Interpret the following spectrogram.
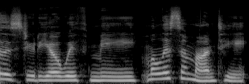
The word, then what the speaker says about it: Monte: Am I pronouncing that correctly? Let's start there. You are. My last name is made up by my dad. My The rest of my family has Montlbo, so yeah, it's not Monte or anything.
